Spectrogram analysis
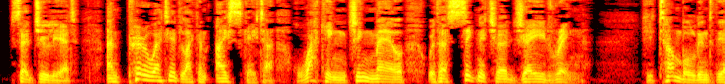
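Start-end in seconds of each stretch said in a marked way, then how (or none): none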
